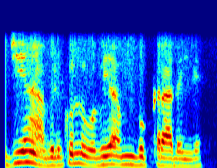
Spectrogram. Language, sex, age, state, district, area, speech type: Urdu, male, 30-45, Uttar Pradesh, Aligarh, rural, conversation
